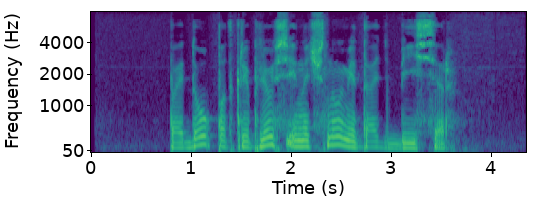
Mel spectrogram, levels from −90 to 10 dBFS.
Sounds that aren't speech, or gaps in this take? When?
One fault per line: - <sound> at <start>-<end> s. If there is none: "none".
none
